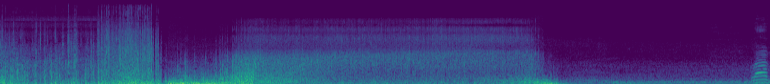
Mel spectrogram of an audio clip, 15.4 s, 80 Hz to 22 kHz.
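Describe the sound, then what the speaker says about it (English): Loose headliner fabric flaps inside a moving 1995 Ford Taurus with its windows down, a loud rushing buffet of wind that surges, then falls away as the car slows. "Love the flapping headliner."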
